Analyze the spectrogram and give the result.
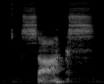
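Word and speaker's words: SOCS: weird right there so we use an acronym called socks socks it's spelled this way without the k and it just means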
